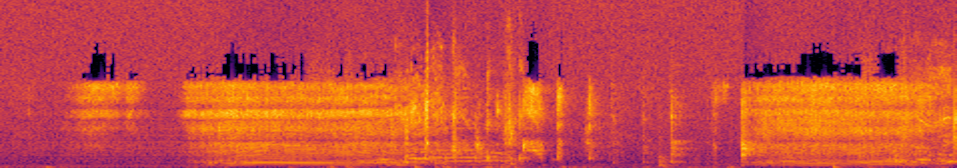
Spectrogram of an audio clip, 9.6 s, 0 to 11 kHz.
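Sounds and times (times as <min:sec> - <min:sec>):
person snoring loudly and raspily: 0:00.8 - 0:05.0, 0:07.4 - 0:09.5
laughter: 0:03.7 - 0:07.0, 0:08.7 - 0:09.5.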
